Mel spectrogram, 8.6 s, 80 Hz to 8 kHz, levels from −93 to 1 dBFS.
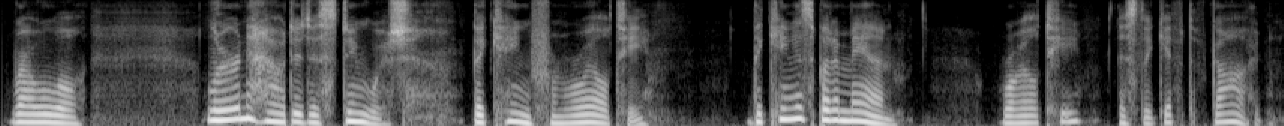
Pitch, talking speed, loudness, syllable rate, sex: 180 Hz, 145 wpm, -18 LUFS, 4.4 syllables/s, female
